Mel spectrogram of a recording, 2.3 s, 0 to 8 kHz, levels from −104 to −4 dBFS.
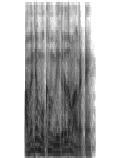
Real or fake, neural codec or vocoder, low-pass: fake; vocoder, 44.1 kHz, 128 mel bands every 512 samples, BigVGAN v2; 7.2 kHz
